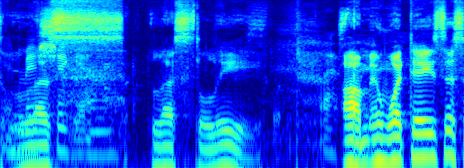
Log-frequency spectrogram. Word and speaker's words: Leslie: would let you know Charlotte so it's less Leslie and what day is this on Saturday October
